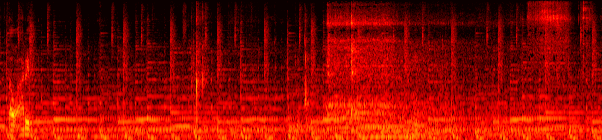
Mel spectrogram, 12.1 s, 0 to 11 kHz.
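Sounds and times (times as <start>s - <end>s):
background music: 0.0s - 12.0s
electric pump motor running: 6.4s - 11.4s.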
